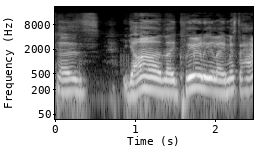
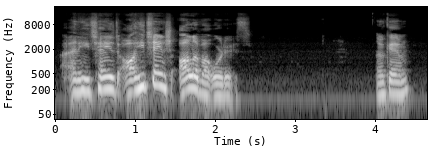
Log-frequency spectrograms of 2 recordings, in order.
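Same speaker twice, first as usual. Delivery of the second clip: normal talking voice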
